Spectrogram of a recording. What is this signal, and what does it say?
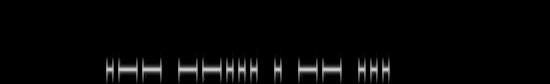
Morse code, heard as a keyed tone, about 21 wpm, 700 Hz. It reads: W7EMS
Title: Speed Racing - USA 1x3 Call Signs 17wpm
